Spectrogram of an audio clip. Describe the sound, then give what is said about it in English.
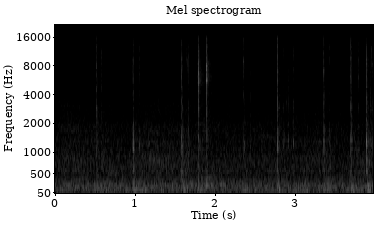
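Quick, uneven clacking of keys on a computer keyboard during a quick search, fairly quiet, with short bursts of keystrokes over a soft background hum and no voices. “I hate that my typing gets picked up.”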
